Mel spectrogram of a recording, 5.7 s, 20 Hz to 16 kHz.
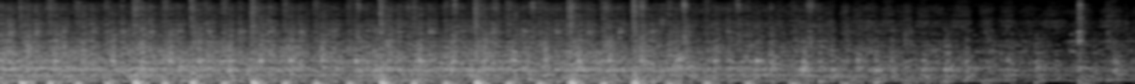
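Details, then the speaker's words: Ransomes MG5 crawler built about 1949, just revived with the magneto refitted: slow, lumpy thumping about three beats a second that wanders and fades unevenly; rough idle needing adjustment. "Need to fix that idle, I think, so. Anybody any ideas how you adjust these, tune them, tweak them, whatever, please feel free to comment."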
